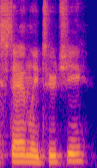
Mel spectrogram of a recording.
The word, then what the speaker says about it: Stanley Tucci: like yep the dude from Kingsmen or like Stanley Tucci is that how you is that how you pronounced it yeah then um yeah yeah um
